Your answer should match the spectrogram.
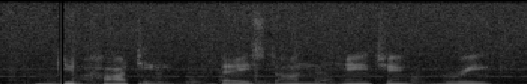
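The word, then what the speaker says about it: Djehuty: equivalent of Inky okay the Egyptian pronunciation of d DH WT Y is not fully known but may be reconstructed as duati based on the ancient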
